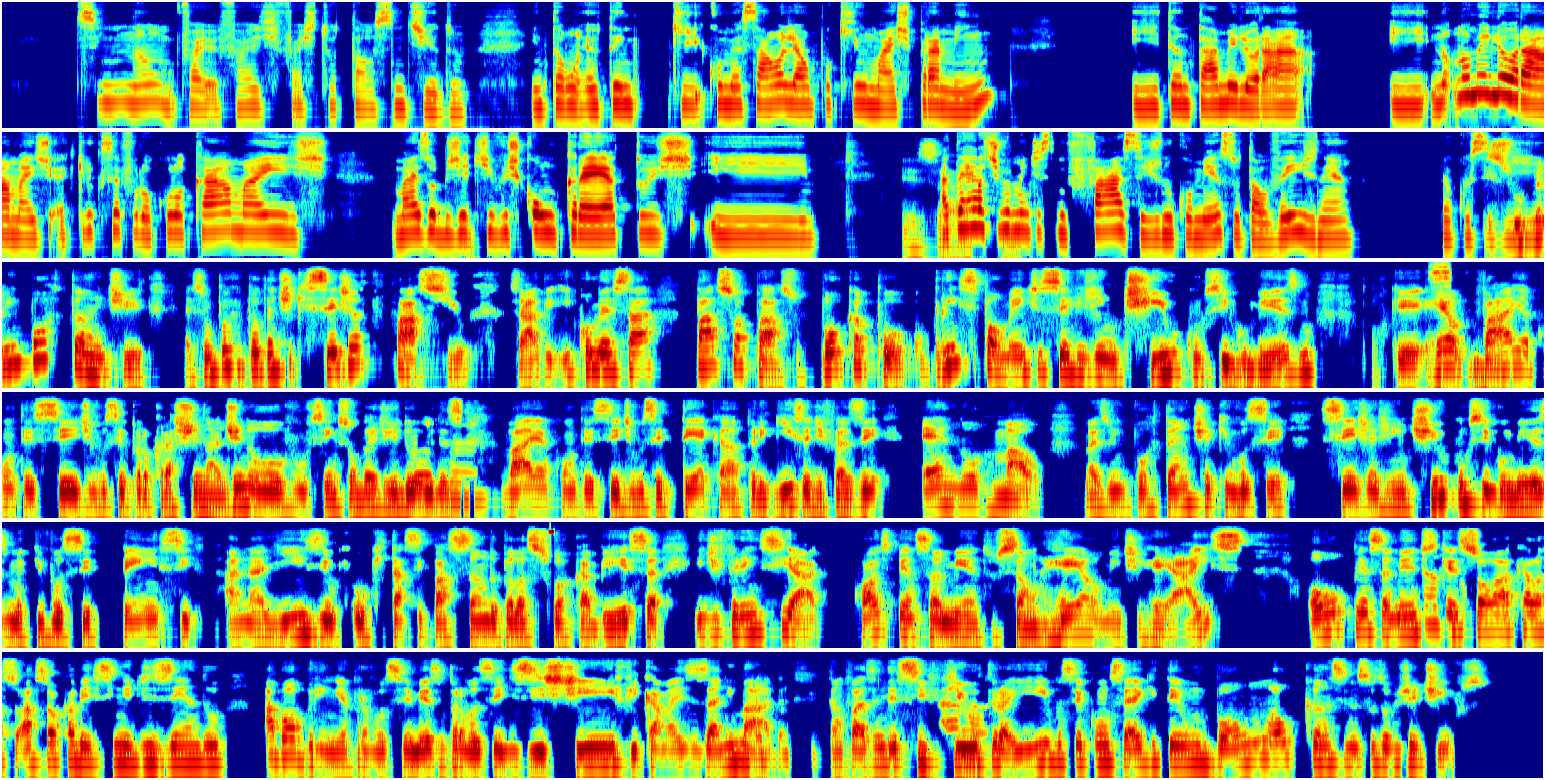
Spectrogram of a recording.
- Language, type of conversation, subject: Portuguese, advice, Como posso alinhar meus hábitos diários com a pessoa que eu quero ser?
- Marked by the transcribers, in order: other background noise; distorted speech; tapping; laugh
